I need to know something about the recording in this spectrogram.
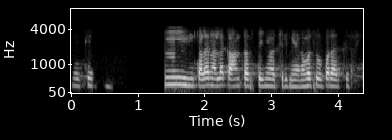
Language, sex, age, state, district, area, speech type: Tamil, female, 30-45, Tamil Nadu, Tiruppur, rural, conversation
